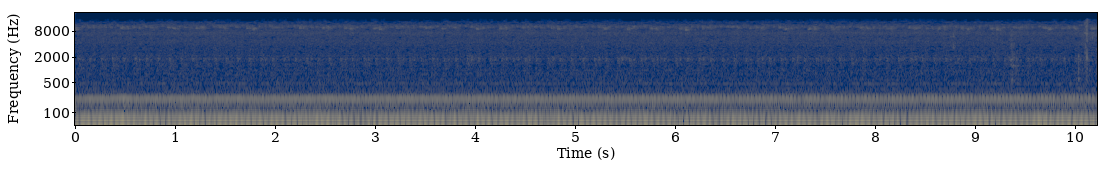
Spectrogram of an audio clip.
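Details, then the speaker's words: 2009 Pontiac Torrent at cold idle just after start, with a cold-start stumble and coolant sensor reading about 8–9°C high: steady idle with a soft, uneven knock about three per second; owner suspects piston slap, not confirmed. "bit of a piston slap it sounds like you can hear that piston knock but I don't think it's gonna respond to that piston knock and do anything with it"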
